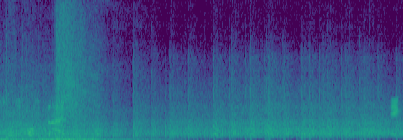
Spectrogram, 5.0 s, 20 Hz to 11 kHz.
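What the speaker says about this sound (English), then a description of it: "I think there's a T-72B firing" A T-72B tank fires in the video game Wargame: Red Dragon, a heavy booming blast at the start that rolls off into a long, dull rumble of battlefield noise.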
